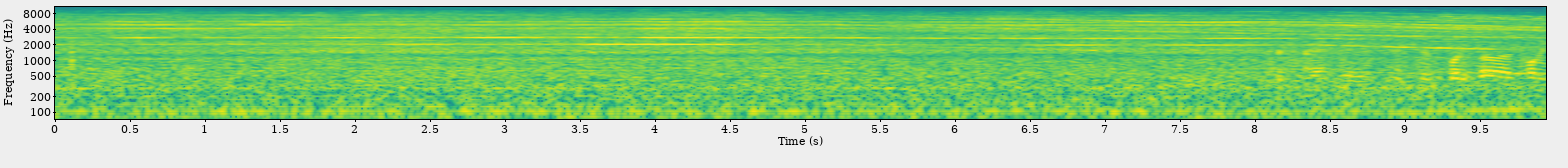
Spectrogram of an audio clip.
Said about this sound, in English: Those Rolls-Royce Tays making some beautiful sounds there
